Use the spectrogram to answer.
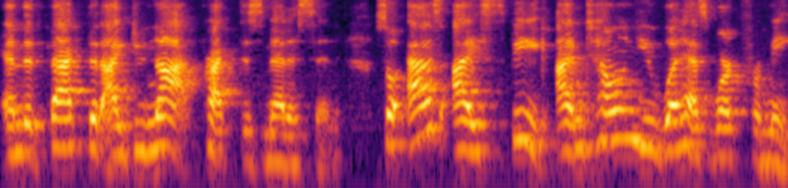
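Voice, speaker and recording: A woman with a fairly high pitch speaks with very wide pitch swings. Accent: American. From California. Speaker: health product seller. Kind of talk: informational presentation. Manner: deliberately slow; careful, proper enunciation.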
